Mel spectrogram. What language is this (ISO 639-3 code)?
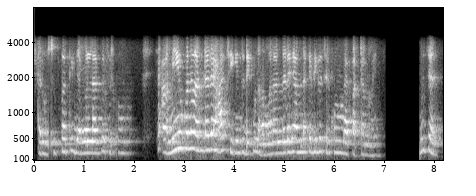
ben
